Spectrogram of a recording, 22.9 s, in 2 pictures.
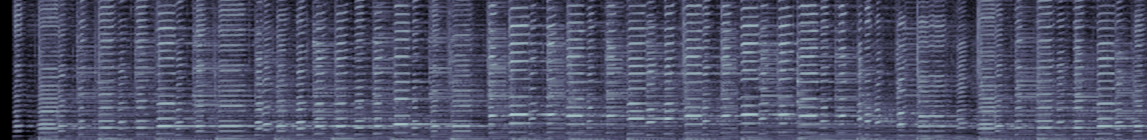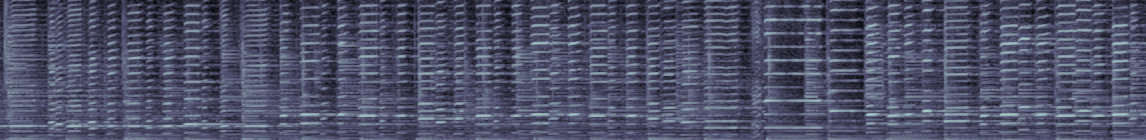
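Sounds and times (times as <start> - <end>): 
jig tune: 0.1 - 22.9.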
